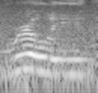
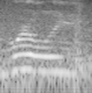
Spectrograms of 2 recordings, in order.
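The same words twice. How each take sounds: The two takes are said the same way.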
